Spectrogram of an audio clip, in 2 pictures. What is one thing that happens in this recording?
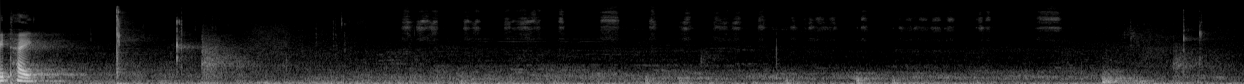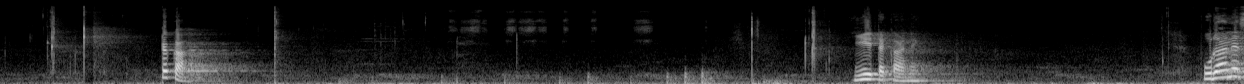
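A young woman speaks in short bursts, close by.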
